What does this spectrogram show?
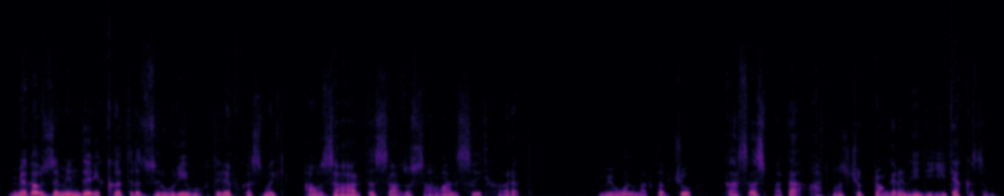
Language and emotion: Kashmiri, surprised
